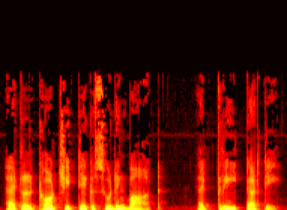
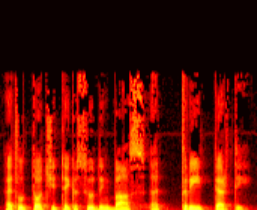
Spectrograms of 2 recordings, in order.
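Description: First: It is said in a Pakistani accent. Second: It is said in a Russian accent. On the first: "or a Pakistani says" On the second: "or a Russian says"

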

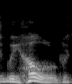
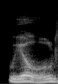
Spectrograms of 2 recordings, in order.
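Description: First: The h at the start of hold is pronounced. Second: The h at the start of hold is dropped. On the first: "So we had the H" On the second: "Instead of Shakespeare's we old these truths"

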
